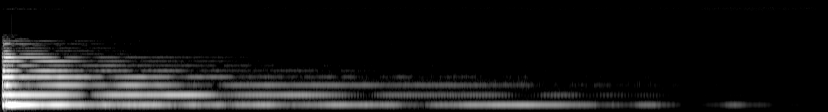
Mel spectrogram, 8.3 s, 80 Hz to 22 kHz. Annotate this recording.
88 piano keys, long natural reverb: up to 13 seconds per note
THIS IS ME GIVING BACK
You guys saved my bacon back in the day. Recently I searched for free piano notes for a game I'm making, but the only ones I could find ended too quickly. I need long reverb! Luckily I have an old piano, so I made my own. So this is me giving back.
THIS IS AN OLD PIANO!!!
We had the piano tuned a year ago, but it is well over 60 years old, so be warned! These notes have character! If you want perfect tone, either edit them individually, generate something artificially, or buy a professional set. But if you want a piano with personality, this is for you. being an old piano, it only has 85 keys. So I created the highest 3 notes by speeding up previous notes, to make the modern standard 88 keys.
HOW THE NOTES WERE CREATED
The notes are created on an old (well over 50 years) Steinhoff upright piano. It only has 85 keys, so I faked the highest 3 keys by taking previous keys and changing their pitch.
